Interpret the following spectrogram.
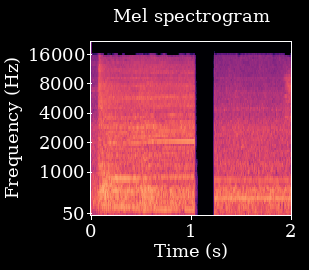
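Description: Friction stir welding machine running with a steady whirring hum and hiss. It drops out briefly about a second in, and a lower steady hum carries on after.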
